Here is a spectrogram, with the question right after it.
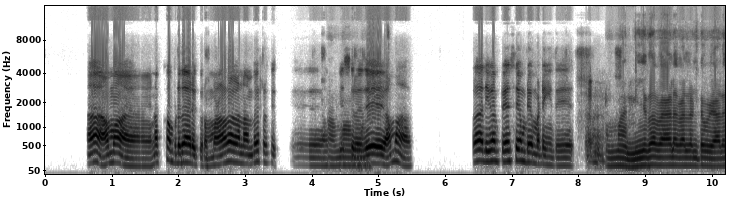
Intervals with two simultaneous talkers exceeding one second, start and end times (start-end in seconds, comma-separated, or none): none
